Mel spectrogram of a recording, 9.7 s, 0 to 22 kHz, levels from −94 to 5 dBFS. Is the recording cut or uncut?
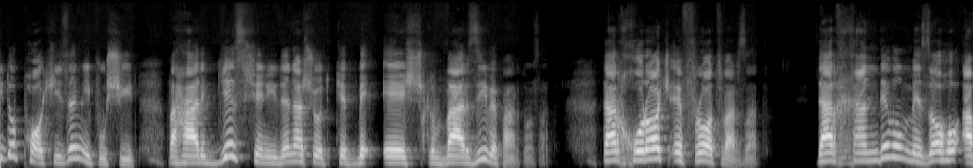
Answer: uncut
